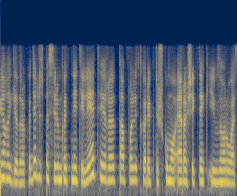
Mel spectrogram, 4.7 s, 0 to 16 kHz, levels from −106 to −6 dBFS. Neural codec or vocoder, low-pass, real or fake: codec, 16 kHz, about 1 kbps, DyCAST, with the encoder's durations; 7.2 kHz; fake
